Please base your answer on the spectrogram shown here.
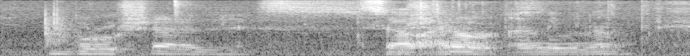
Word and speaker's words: Bruxelles: Yeah, well, that one would be French. Bruxelles.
